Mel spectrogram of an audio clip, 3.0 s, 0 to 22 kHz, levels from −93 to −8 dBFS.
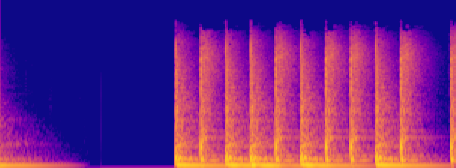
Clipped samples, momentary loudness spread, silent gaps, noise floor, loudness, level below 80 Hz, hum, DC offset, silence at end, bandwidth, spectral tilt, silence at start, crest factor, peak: under 0.1%; 12 LU; none; -86 dBFS; -21 LUFS; -30 dBFS; none; under 0.1%; 0 s; 11 kHz; -5 dB/octave; 0 s; 20 dB; -2 dBFS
